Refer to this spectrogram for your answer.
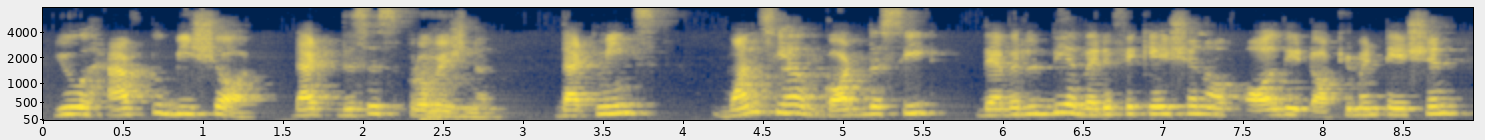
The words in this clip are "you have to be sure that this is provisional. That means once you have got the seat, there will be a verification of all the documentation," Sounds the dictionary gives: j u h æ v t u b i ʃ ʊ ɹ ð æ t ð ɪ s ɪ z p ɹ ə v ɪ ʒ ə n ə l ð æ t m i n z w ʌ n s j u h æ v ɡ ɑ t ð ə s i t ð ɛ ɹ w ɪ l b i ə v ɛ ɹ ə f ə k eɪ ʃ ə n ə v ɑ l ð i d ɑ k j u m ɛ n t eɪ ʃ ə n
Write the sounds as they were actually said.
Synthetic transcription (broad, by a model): j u h æ v t u b i ʃ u ɹ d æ t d ɪ s ɪ z p ɹ ə v ɪ ʒ ə n ə l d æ t m i n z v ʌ n s j u h æ v ɡ ɑ t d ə s i t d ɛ ɹ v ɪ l b i ə v ɛ ɹ ə f ə k eɪ ʃ ə n ə v ɑ l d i d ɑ k j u m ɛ n t eɪ ʃ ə n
